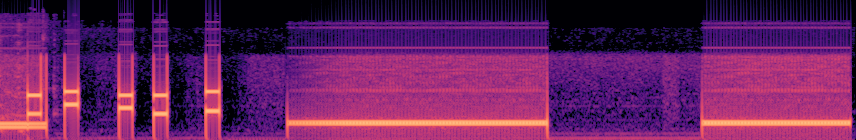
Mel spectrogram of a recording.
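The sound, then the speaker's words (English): A quick run of touch-tone dialing beeps as a phone number is dialed to place a call, then a steady ringback tone that sounds for about two seconds, stops, and starts again. Clear, with no voices. “I'm going to dial his phone number right now and let you make your Awkward Tuesday phone call”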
